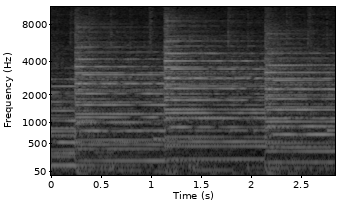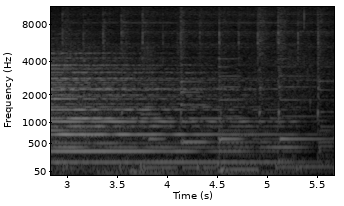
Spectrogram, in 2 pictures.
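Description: A church bell chimes the quarter hour with a few resonant metallic strikes in slow succession, each leaving a long, shimmering ring that fades gradually, heard alone and fairly soft.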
